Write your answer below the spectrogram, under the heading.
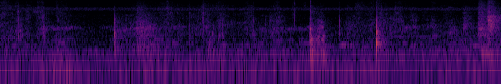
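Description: Paper planner being opened and its pages handled: soft rustling of paper with a few sharp taps or clicks, three of them standing out.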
